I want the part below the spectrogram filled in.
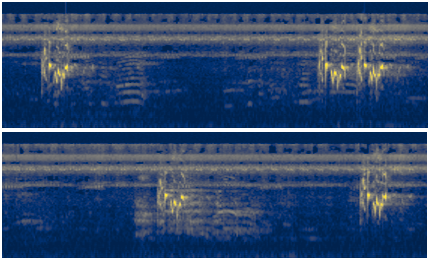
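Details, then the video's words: Sooty-headed bulbul singing strongly in short, bright chattering bursts about every three seconds, some doubled, over faint high hiss; used as a call to draw wild bulbuls near and make them sing. "KUTILANG MANA YANG TAHAN KLU PANGGILAN NYA BEGINI"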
